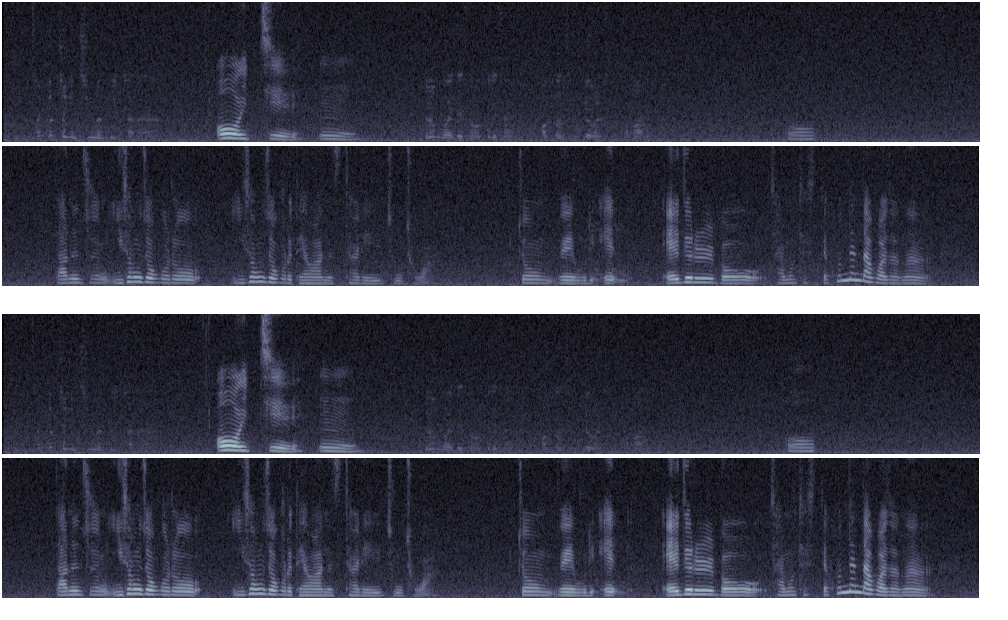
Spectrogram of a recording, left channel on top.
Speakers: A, on the left; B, on the right.
A: 성격적인 측면도 있잖아.
B: 어 있지. 음.
A: 음. 그런 거에 대해서는 어떻게 생각해? 어떤 성격을 좀 선호하는 편이야?
B: 어 나는 좀 이성적으로 이성적으로 대화하는 스타일이 좀 좋아. 좀 왜
A: 이성적으로?
B: 우리 애, 애들을 뭐 잘못했을 때 혼낸다고 하잖아. 그러니까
